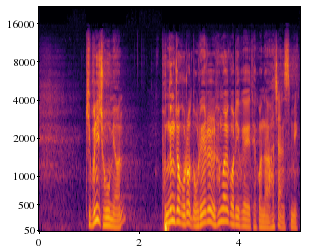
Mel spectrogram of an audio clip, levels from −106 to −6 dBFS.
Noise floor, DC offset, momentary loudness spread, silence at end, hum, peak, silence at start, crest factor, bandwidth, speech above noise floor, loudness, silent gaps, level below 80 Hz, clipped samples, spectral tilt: -63 dBFS; under 0.1%; 10 LU; 0.05 s; none; -6 dBFS; 0.05 s; 22 dB; 14.5 kHz; 37 dB; -25 LUFS; none; -44 dBFS; under 0.1%; -3.5 dB/octave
